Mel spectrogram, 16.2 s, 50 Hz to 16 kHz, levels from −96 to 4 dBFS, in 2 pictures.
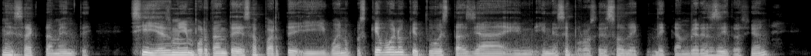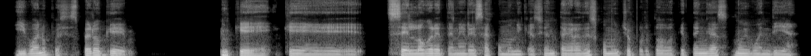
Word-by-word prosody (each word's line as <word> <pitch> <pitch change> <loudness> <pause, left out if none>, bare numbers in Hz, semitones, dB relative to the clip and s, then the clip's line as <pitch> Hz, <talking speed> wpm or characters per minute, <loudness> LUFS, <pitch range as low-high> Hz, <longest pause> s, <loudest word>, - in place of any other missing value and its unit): Exactamente. 120 -5 -1 0.4
Sí, 145 -4 +6
es 140 +1 +6
muy 145 0 +8
importante 125 -2 +4
esa 140 +4 -1
parte 125 +4 +1
y 110 -2 -1
bueno, 120 +5 -1
pues, - - -7
qué 155 - +4
bueno 155 0 +4
que 135 - +3
tú 130 -1 -1
estás 120 -1 -2
ya 115 0 -1
en 105 -1 -5
en 115 -1 -2
ese 120 +4 -2
proceso 115 +3 -4
de 105 -3 -4
de 105 -4 -7
cambiar 100 +3 -4
esa 120 +1 -2
situación 120 0 -3 0.5
y 110 - 0
bueno, 125 +4 +2
pues, - - -8
espero 130 0 +1
que 120 -6 0 1.0
que 105 -3 +1
que 100 -4 -2 0.2
se 115 - +5
logre 115 +2 +3
tener 110 0 -2
esa 110 - 0
comunicación. 95 +2 -4
Te 110 - -4
agradezco 110 +3 -1
mucho 115 +2 -1
por 95 -2 -10
todo. 105 -2 -4
Que 110 - -7
tengas 120 0 -1
muy 120 -2 +1
buen 105 -2 -3
día. 95 -1 -5
115 Hz, 175 wpm, -24 LUFS, 105-125 Hz, 1.0 s, muy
